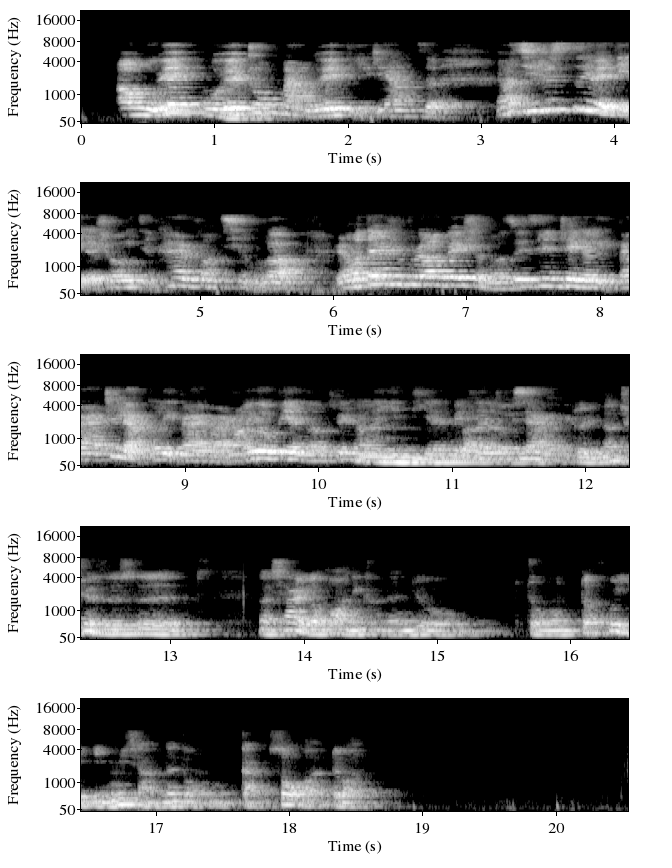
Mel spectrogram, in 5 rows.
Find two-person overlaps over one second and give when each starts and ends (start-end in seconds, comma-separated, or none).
10.3-11.8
